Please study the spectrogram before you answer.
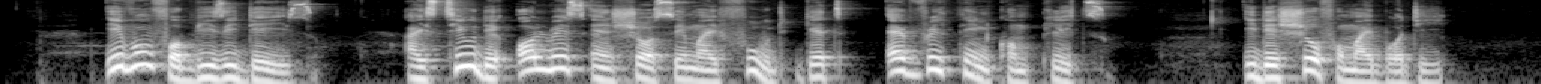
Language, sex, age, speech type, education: Nigerian Pidgin, male, 30-45, spontaneous, tertiary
